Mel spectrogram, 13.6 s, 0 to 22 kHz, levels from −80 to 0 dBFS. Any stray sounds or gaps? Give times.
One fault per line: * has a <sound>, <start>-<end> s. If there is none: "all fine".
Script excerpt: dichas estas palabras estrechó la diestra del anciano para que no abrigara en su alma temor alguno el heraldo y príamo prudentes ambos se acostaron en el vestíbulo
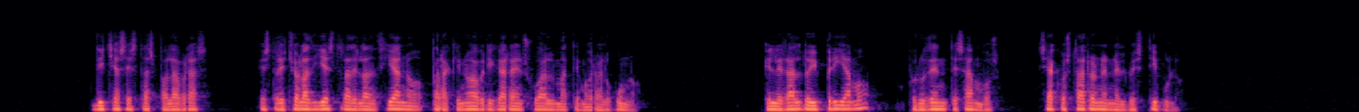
all fine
